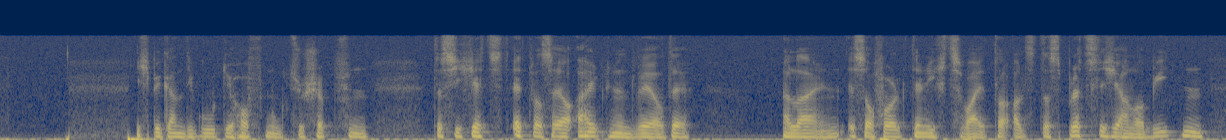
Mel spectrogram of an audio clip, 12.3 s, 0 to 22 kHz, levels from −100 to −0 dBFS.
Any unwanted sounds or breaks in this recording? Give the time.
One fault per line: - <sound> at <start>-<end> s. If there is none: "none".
none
